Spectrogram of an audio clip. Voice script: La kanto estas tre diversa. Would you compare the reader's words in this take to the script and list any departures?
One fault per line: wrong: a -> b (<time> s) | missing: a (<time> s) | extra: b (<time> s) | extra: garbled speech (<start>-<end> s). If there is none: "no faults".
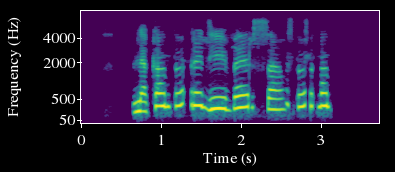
missing: estas (1.3 s)
extra: garbled speech (2.6-3.1 s)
